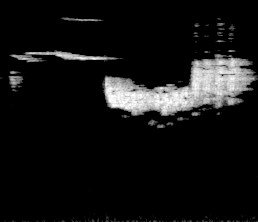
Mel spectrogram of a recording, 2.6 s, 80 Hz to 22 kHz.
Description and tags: Bird Noise - 4
rural, song, chirping, birds, woods, twitter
